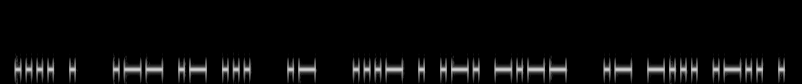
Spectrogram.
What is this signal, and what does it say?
Morse code, heard as a keyed tone, about 22 wpm, 700 Hz. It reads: HE WAS A VERY ABLE
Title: Sentences from Top 1000 Words - Review Part 2 - 22wpm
